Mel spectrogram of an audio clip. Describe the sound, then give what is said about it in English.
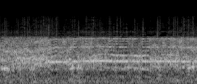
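A large basketball crowd roars and cheers after Hayes Chancellor's breakaway slam dunk, with Providence leading by seven, in a dense, sustained wash of voices, with scattered whoops and shouts rising over the steady noise. “I got the crowd going there.”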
